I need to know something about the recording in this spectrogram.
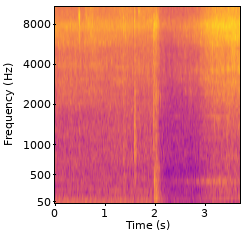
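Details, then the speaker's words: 2004 Volvo S40 after replacing ignition coil that caused shaking: engine settles to an even idle with no stumble or shake, brief handling knocks; sounds healthy, previous horrible noise gone. "it sounds great. Before it was making this really horrible noise, and now it just sounds wonderful."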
